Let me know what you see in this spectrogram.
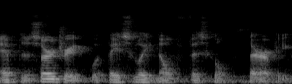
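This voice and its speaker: A man with an American accent talks at a moderate pace, his pitch fairly low with ordinary variation. Audible room echo surrounds the voice. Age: 70s. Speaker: metal detecting youtuber. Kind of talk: casual vlog talk. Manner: halting, many fillers.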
